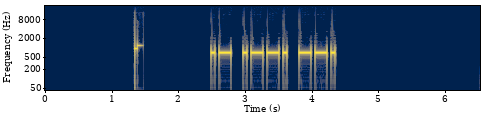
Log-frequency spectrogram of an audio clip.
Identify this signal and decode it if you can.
Morse code, heard as a keyed tone, about 20 wpm, 700 Hz. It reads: APG
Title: USA Call Sign Postfixes - 3 Letters 20wpm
